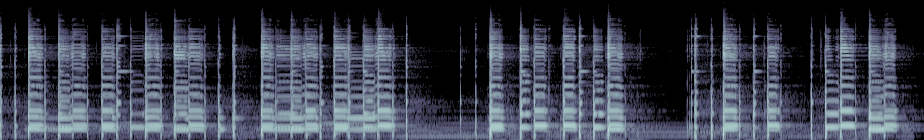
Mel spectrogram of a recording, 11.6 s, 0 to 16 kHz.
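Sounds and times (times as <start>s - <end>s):
soul rhythm guitar in C minor: 0.0s - 11.5s.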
